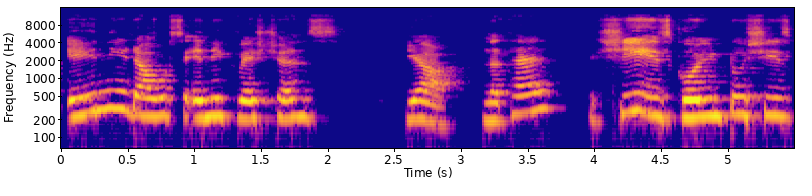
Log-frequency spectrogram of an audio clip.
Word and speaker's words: Nathalie: Yeah Natal she is going to she's going to answer all your question. I hope I'm pronouncing your name properly. Yeah. How do you pronounce your name? It's Natalish. Natal.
